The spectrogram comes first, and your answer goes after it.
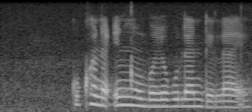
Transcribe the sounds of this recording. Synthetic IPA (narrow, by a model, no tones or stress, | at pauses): k̬ukʰɔnaʔiŋ͡ǀuɓɔjok̬ulandʱɛlaːjɔ̰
